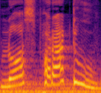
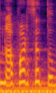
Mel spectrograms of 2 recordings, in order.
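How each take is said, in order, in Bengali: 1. নামটা 'nos' দিয়ে শুরু, যেমন Nosferatu। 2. নামটা 'na' দিয়ে শুরু, যেমন Nafarsatu। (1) "এই লোকটার নাম নস ফারাটু" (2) "আমি নাফার সাতু নাফার সাতু বলছি ভাই, আমিও নুব হয়ে গেছি"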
